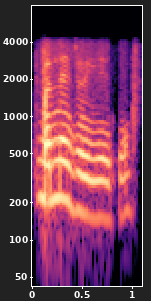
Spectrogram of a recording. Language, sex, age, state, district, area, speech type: Gujarati, female, 45-60, Gujarat, Surat, urban, conversation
